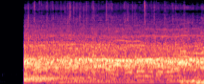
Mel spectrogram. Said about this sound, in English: All right, I've heard enough of the cheering.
